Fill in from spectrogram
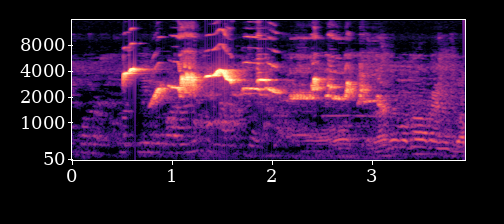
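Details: An Oriental magpie-robin sings a varied run of sweeping whistles and slurred notes, rising and dropping in pitch, followed by softer warbling chatter with a faint noisy background.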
